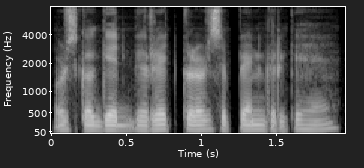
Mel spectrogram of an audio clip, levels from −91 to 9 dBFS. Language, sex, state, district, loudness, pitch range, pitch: Hindi, male, Arunachal Pradesh, Longding, -18 LUFS, 105-110 Hz, 105 Hz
